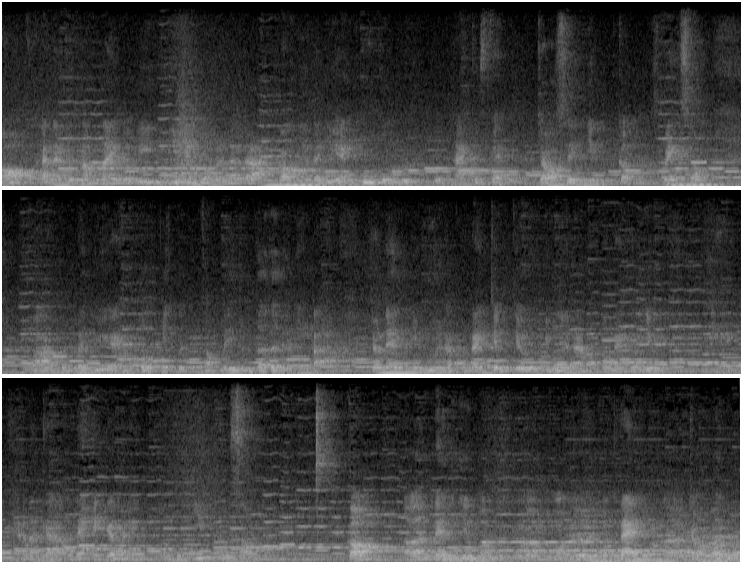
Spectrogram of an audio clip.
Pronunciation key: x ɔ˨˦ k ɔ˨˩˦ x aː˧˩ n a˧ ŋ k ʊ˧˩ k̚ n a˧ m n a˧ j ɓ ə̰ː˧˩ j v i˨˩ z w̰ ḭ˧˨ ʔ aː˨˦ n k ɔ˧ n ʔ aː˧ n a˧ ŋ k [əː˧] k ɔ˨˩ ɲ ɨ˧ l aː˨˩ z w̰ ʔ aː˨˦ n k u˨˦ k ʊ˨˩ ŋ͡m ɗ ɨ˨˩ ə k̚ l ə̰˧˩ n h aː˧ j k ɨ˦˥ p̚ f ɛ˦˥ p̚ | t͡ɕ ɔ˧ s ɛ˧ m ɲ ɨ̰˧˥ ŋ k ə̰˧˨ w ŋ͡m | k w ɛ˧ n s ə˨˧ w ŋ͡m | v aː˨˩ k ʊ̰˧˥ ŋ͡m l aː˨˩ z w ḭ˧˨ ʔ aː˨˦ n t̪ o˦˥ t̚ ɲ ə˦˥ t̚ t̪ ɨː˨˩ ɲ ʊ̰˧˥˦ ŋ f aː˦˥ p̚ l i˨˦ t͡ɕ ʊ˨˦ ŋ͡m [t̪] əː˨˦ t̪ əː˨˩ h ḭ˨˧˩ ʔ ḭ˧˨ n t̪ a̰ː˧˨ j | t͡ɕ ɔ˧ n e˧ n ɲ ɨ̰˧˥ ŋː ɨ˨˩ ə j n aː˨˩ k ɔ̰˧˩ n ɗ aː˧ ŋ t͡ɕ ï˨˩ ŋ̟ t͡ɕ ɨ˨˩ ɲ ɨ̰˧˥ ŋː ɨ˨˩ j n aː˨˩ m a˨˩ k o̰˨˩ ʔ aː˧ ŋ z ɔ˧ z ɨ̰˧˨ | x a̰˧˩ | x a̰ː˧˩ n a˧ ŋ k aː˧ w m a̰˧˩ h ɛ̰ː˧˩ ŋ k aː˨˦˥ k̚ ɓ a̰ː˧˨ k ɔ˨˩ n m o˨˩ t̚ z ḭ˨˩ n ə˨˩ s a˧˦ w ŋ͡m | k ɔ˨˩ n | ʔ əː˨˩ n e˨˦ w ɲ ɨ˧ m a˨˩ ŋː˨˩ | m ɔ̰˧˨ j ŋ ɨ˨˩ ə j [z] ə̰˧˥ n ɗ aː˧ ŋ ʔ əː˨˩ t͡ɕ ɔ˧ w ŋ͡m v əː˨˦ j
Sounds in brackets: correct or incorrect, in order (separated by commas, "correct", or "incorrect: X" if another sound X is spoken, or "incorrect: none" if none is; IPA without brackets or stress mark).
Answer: incorrect: aː˧, correct, incorrect: v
